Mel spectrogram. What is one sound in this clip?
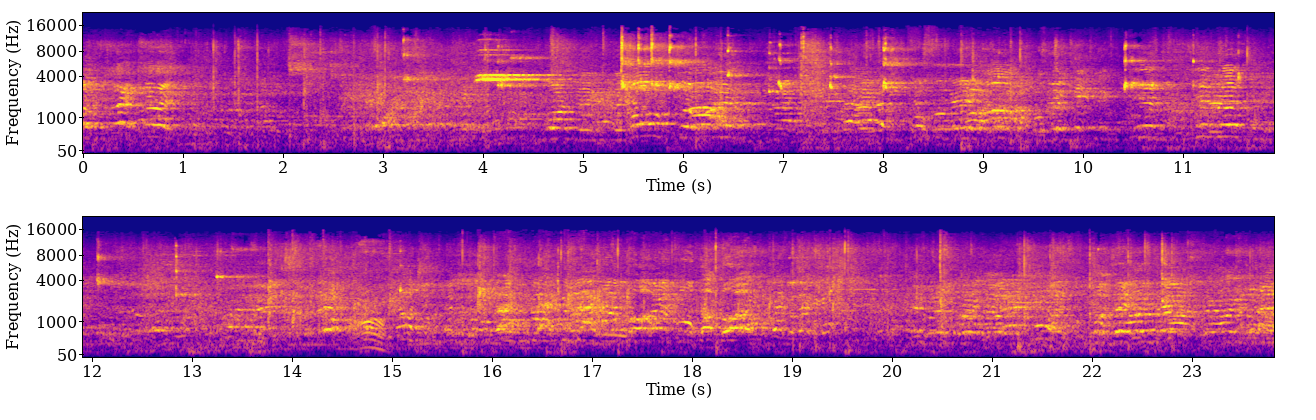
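Sneakers squeak on a gym court floor.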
